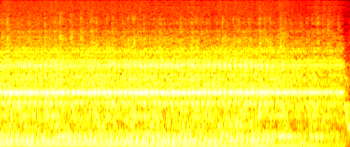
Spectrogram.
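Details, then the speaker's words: Squeaking sewing machine (GP) during fast stitching in warm conditions: steady clatter with thin high squeal throughout; dry mechanism needs oiling at its six oil holes and cleaning, a couple drops of oil expected to stop the squeak. "I don't know if you guys can hear it but it's making it squeaks down I can get rid of this week by just a little couple drops of oil but still gonna have to be clean"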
